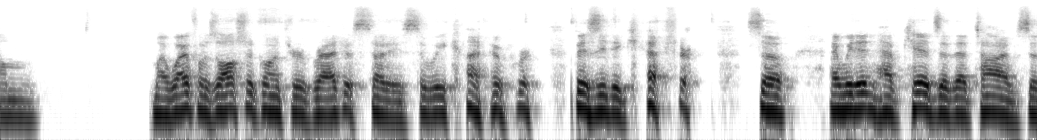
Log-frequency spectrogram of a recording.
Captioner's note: chuckles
